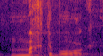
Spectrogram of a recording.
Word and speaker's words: Magdeburg: You pronounce it Magdeburg, not Magdeburg, not Magdebosch.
